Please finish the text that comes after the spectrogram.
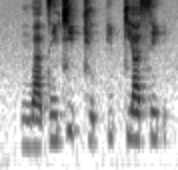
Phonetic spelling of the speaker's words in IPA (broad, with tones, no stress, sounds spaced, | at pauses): n̪ w a˨˩ t̪ ĩ˧ t͡ɕ i˦ ʔ t͡ɕ u˨ t̚ k i˦ p̚ ɕ j a˦ s i˦ ʔ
